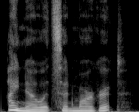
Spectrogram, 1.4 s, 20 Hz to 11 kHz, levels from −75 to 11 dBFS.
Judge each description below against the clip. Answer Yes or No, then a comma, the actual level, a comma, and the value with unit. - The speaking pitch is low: No, medium, 160 Hz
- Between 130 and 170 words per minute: No, fast, 215 wpm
